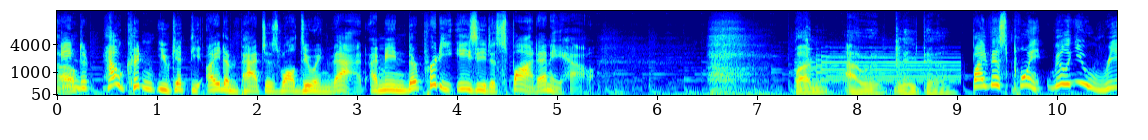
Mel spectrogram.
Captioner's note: sigh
